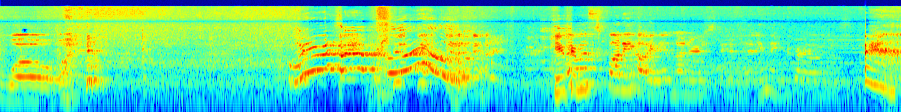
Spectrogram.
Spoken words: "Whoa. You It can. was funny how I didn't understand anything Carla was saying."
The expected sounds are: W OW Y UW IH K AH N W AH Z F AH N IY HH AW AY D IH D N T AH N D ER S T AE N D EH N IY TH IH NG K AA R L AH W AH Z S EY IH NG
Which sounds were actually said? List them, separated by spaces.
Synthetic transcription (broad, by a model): W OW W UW IH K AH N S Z F AH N IY HH AW AY D IH D N T AH N D ER S T AE N D EH N IY TH IH NG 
